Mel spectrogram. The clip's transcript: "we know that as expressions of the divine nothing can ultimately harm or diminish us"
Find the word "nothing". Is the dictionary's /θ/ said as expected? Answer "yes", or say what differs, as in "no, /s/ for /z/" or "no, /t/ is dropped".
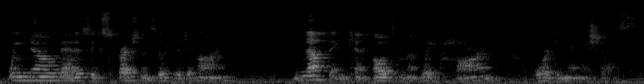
yes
